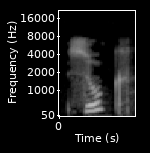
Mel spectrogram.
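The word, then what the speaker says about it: གཟུགས: So the ga in front is silent. Then you have a za, shabchu, zu, ga, sa, zuk. So you see the G at the beginning and the S at the end are both silent.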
